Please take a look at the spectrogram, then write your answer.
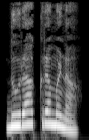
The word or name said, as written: ದುರಾಕ್ರಮಣ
